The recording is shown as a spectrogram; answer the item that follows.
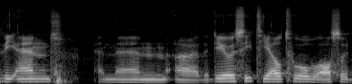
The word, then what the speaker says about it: doctl: provide a tool called The doctl Tool or do cuddle tool or however you choose to pronounce that word so here you can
